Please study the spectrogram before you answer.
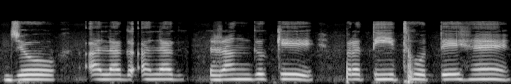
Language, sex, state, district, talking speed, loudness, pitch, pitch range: Hindi, female, Madhya Pradesh, Umaria, 80 wpm, -13 LUFS, 230 Hz, 220-235 Hz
